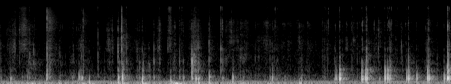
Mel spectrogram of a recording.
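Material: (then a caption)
Cloth, board. Long nails tap on the cover of a solid, blue, cloth-bound hardcover book with gold lettering. The result is a run of soft, dull, low taps with a muted body around 280 Hz and almost no ring, growing sharper and more spaced toward the end.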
